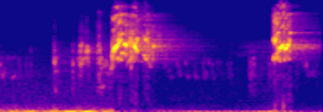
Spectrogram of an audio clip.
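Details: Pet African lovebirds giving two loud, harsh, broadband screeches about one and a half seconds apart, between softer clicks and chatter, over a low steady hum.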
